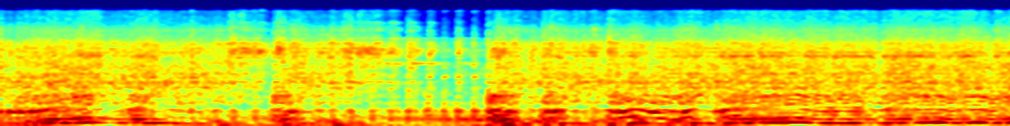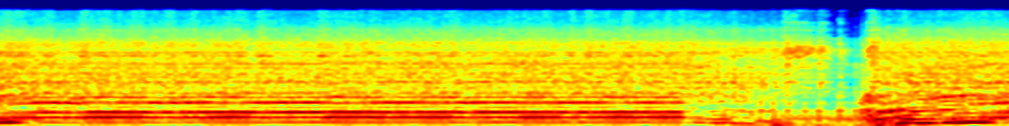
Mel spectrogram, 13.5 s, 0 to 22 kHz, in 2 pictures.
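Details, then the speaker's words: Stihl HS45 two-stroke hedge trimmer that was hard to start, after a service, primed and started on choke: it blips several times, then holds a steady high buzz with no smoke or bogging. It runs normally. "it started off okay it's not smoke it's not bogging it's not showing any signs of anything that it shouldn't be doing here"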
